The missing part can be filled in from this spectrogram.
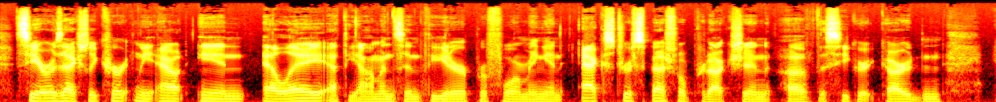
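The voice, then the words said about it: Slightly husky voice. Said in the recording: “hear in my voice right now that it's a little husky. I'm getting over a cold”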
